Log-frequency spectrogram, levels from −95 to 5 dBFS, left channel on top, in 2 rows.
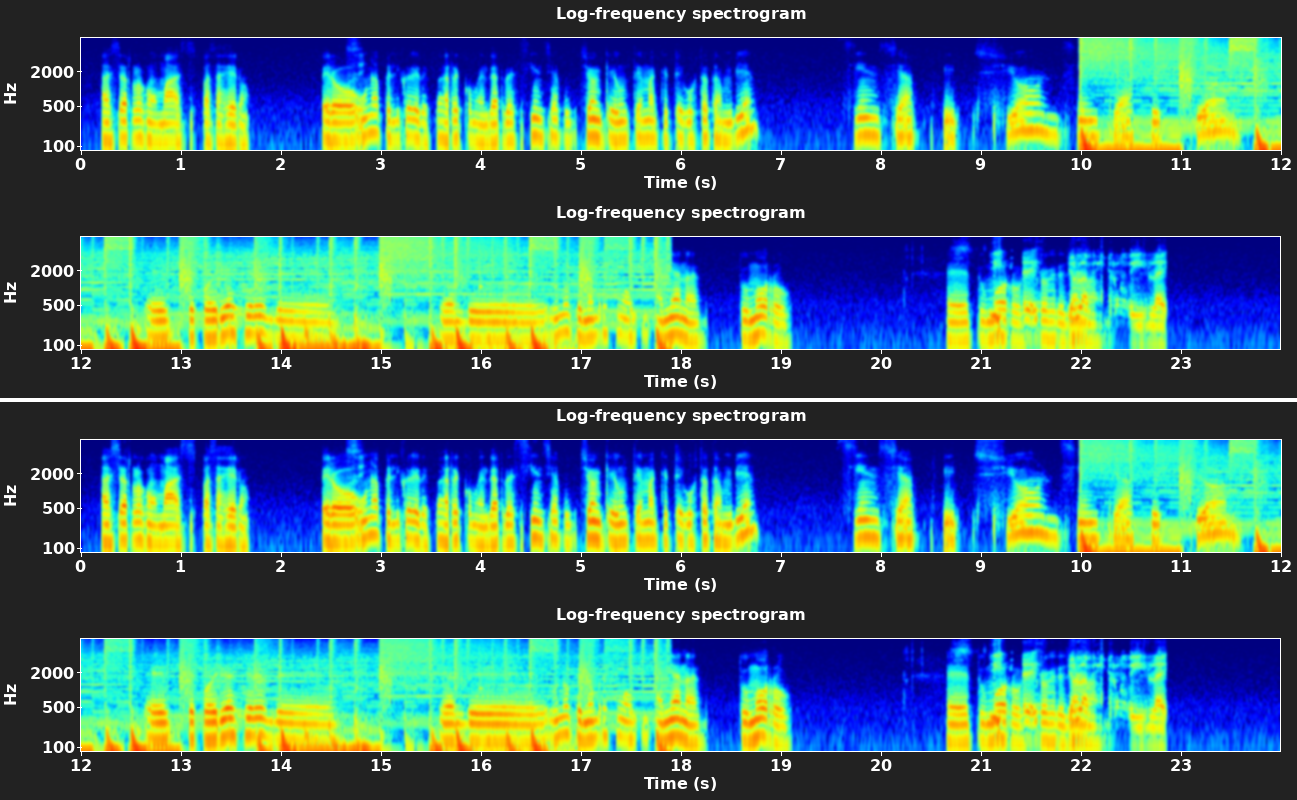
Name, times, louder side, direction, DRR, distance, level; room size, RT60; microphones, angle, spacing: voice 1, 0.2-1.7 2.4-6.8 7.7-8.4 8.6-11.6 12.6-14.6 15.6-18.3 18.6-19.1 20.7-22.2, right 2 dB, 50° right, 0.8 m, -25 dB
sound 1, 10.0-17.9, left 2 dB, 15° left, 0.4 m, -22 dB
voice 2, 21.1-21.6 21.9-22.9, right 1 dB, 30° right, 6.1 m, -26 dB
head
